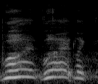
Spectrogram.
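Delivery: imitating her dad in disbelief at the news; dad freaking out. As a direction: play the stunned dad who can't take it in. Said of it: "he's, like, freaking out".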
